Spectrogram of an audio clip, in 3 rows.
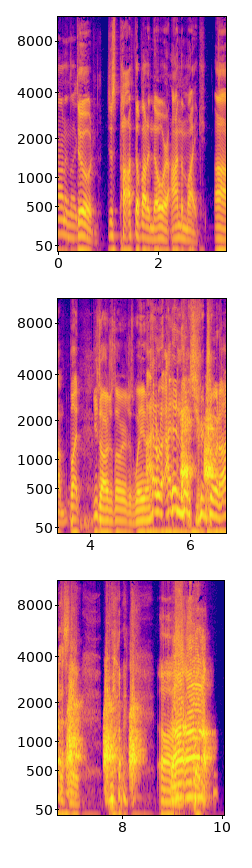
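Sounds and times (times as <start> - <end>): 
speech: 0.1 - 10.0
dog barking: 5.8 - 8.5.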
